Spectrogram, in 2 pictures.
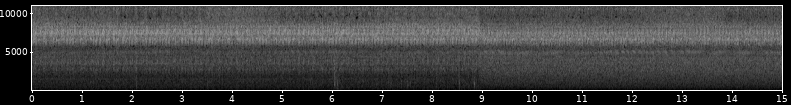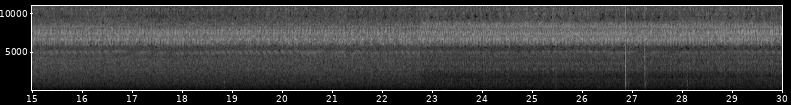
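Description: Steady high-pitched chorus of crickets and other insects, a little weaker through the middle stretch, with a few faint clicks.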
